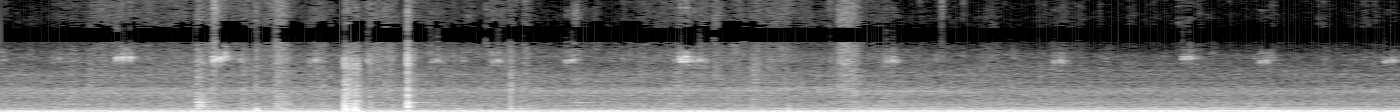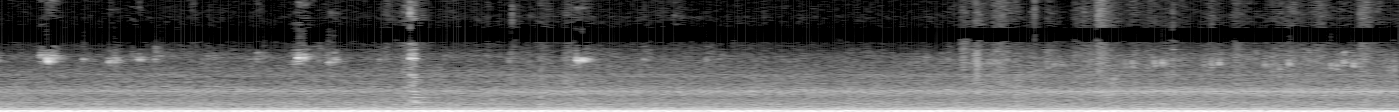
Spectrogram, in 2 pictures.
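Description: Short high chirps repeating about once or twice a second over a steady low hum, with a few sharp clicks about two to three seconds in.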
